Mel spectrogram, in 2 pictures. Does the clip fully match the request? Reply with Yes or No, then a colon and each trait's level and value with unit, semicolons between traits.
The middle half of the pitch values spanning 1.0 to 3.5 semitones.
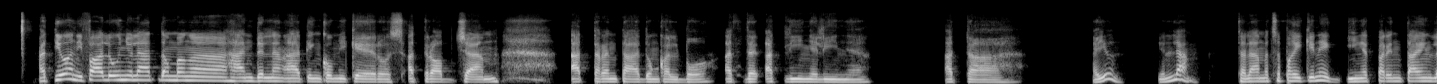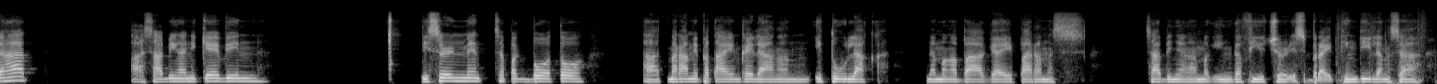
No: average, 4.1 semitones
